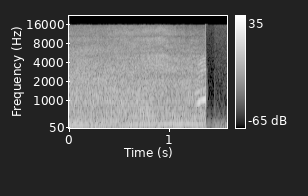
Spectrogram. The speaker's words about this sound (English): She hit his car and now they're driving like this.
